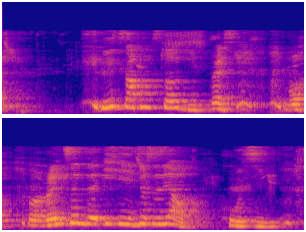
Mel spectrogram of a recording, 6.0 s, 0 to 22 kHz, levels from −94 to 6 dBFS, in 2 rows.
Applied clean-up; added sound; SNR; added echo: neural separator model SepFormer DNS4.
